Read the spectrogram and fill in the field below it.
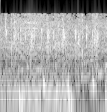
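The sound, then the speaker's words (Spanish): Steady applause for DJ César Álvarez Evento, with a dense crackle of clapping hands running through the whole clip, loud and unbroken, with some voices murmuring underneath. “Un aplauso para DJ César Álvarez Evento.”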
